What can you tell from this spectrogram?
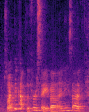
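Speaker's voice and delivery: ordinary talk, nothing marked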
